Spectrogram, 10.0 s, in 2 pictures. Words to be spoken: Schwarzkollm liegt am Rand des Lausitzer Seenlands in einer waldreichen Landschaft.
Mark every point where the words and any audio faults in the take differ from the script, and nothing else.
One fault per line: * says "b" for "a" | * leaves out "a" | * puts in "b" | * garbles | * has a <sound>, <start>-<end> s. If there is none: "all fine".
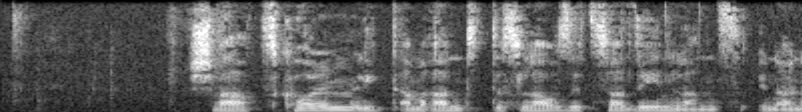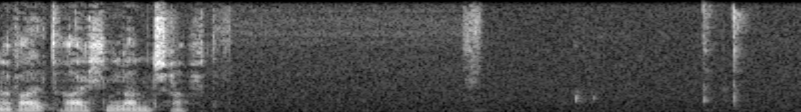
all fine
